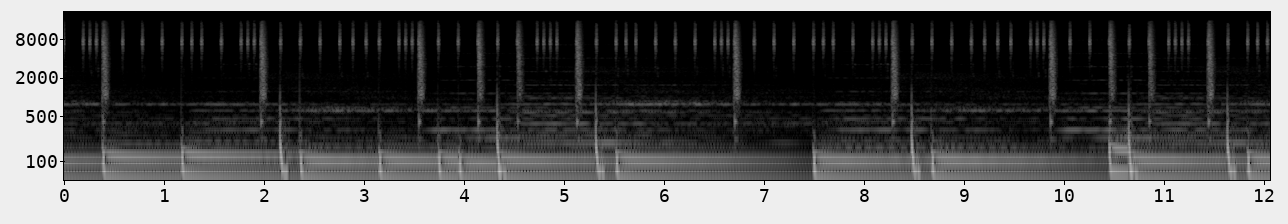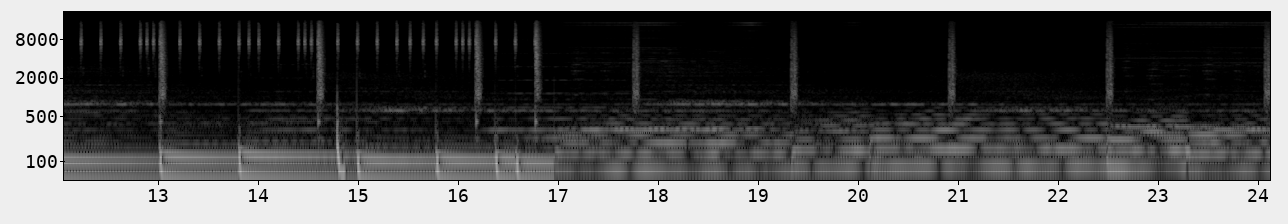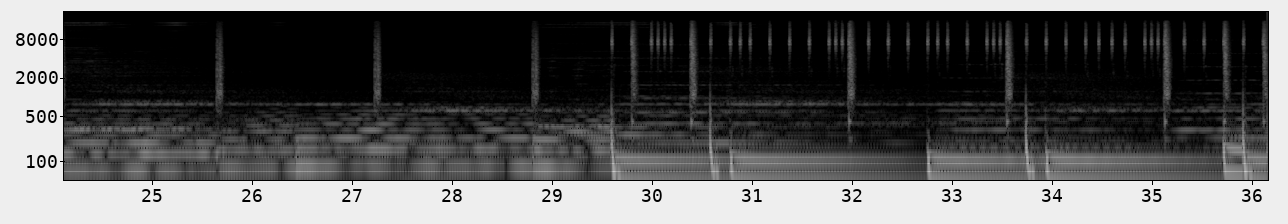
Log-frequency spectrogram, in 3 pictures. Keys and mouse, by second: 1.5 alt+shift+click, 4.0 shift+click, 4.8 shift+click, 6.1-7.2 middle drag, 8.3 shift+click, 8.9 shift+click, 9.5 ctrl+z, 9.7 ctrl+z, 9.9 ctrl+z, 11.4 shift+click, 11.8 middle click, 12.2 shift+click, 13.2 middle click, 13.5 shift+click, 14.2 shift+click, 14.5 middle click, 15.6 shift+click, 16.4 middle click, 17.0 shift+click, 17.9 middle click, 18.5 shift+click, 18.8 shift+click, 19.7 shift+click, 20.7 middle click, 21.7 shift+middle click, 23.6 i, 25.2 ctrl+z, 26.5-27.9 drag, 28.8-31.2 drag, 32.4 click, 33.7 Tab, 34.8-36.1 middle drag.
